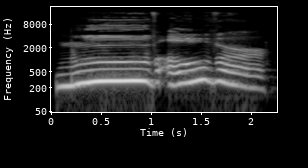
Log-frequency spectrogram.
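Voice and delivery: loud, very slow bossy cow order; demanding cow. A narrator's reading. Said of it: "ordered Bossy Cow".

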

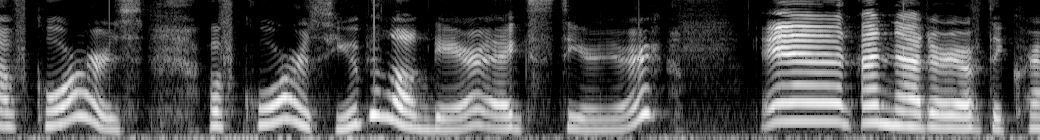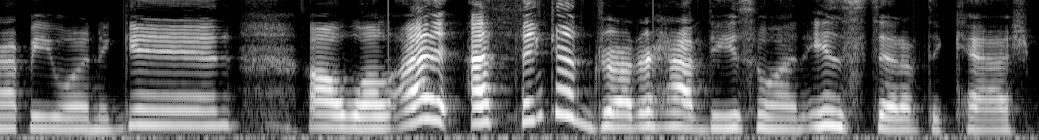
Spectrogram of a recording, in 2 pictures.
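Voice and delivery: usual speaking voice

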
